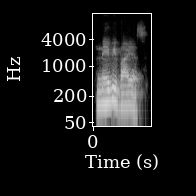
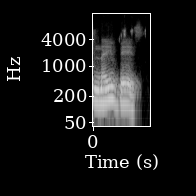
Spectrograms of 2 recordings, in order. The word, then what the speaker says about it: Naive Bayes: The main theorem which you were revolving about, it's not pronounced as Navy bias. Okay. If you would be kind enough to even search on Google, Yeah. it's Naive Bayes.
